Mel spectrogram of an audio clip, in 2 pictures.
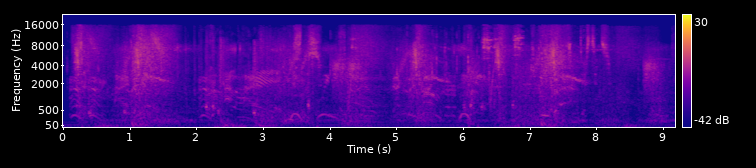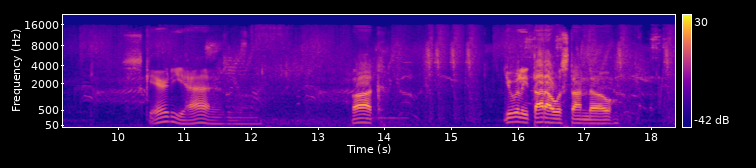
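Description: Blows land with sharp thuds.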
